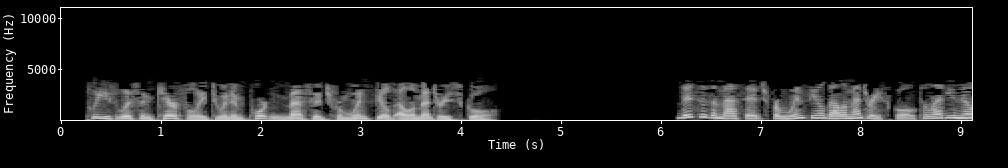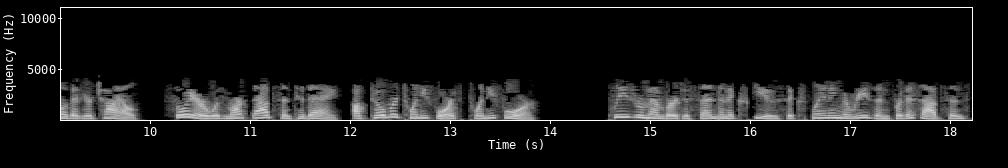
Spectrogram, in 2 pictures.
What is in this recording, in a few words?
Voicemail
